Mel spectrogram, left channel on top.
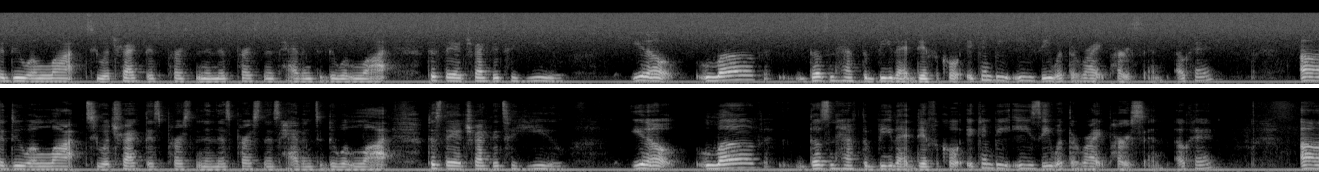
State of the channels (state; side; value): noise; left; hiss, 9 dB below the sound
